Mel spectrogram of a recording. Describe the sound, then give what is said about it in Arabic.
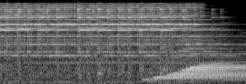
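A school bell rings continuously in a classroom, giving a loud, steady metallic ring that holds for the whole stretch with no voices over it. “إنه الجرس.”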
